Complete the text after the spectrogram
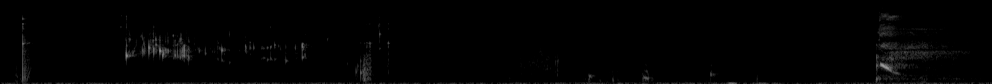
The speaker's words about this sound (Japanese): お休み前の最後の一杯じゃ。おチョコはさっき使ったのでよいか。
